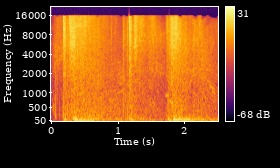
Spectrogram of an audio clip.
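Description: Hipfire headshot gunfire in a shooter video game: two heavy, booming shots roughly one and a half seconds apart, each with a short rumbling tail, loud and close.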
